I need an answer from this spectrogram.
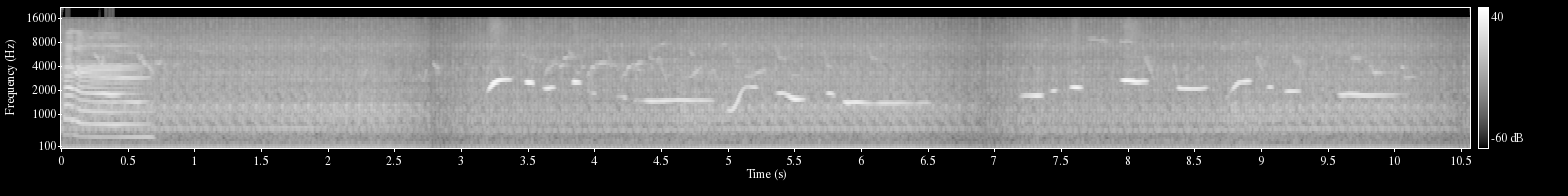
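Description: Tractor engine idling sound effect, a steady low running that breaks off and restarts about 3 and 7 seconds in. From about 3 seconds in, short high chirping whistles come and go over it. A brief voice-like call trails off at the very start.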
